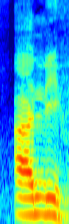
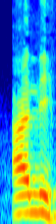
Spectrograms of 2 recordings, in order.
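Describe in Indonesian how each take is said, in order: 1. Setiap vokal dibaca pendek, satu ketukan. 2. Setiap vokal dibaca pendek, satu ketukan.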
